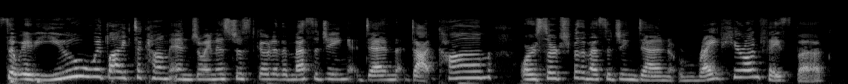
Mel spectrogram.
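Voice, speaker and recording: Animated in tone and lively in intonation, the voice moves at a moderate pace with hardly any pauses. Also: woman, high pitch for a woman. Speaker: business coach. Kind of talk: live stream. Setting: live video stream.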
